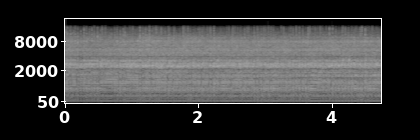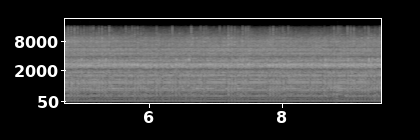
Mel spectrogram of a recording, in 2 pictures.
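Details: Old two-stroke snow thrower, sitting for years, restarting on old fuel: a buzzy, steady, even speed with a constant rasp and no misses; runs fine.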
